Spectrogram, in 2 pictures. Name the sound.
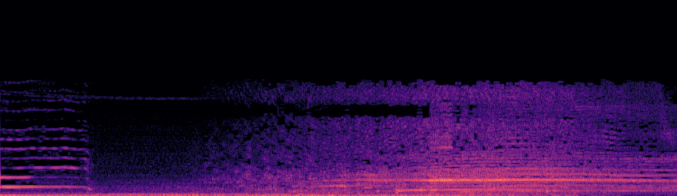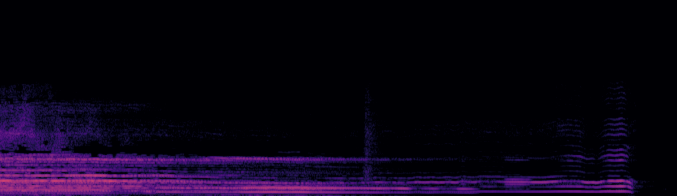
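engines firing up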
